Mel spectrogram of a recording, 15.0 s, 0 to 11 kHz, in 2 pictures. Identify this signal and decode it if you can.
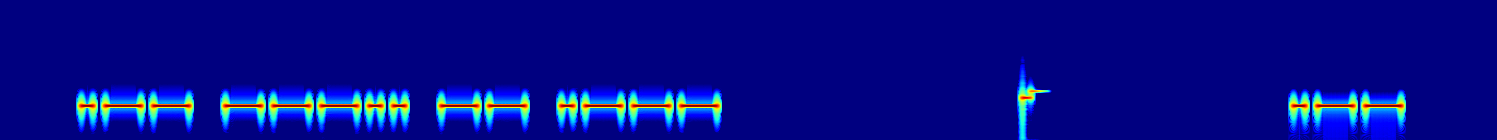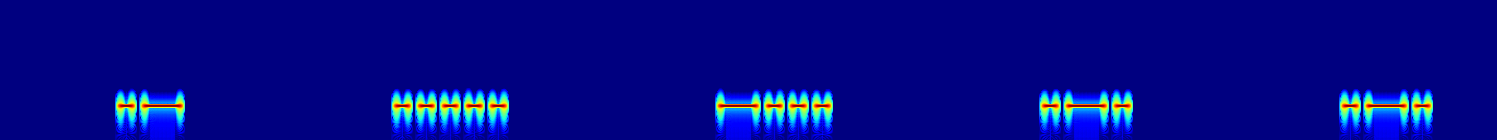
Morse code, heard as a keyed tone, about 20 wpm, spaced as for 9 wpm, 700 Hz. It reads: W8MJ WA5BRR
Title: USA Call Signs - 6x Character Spacing - 20wpm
